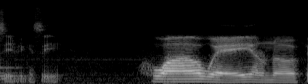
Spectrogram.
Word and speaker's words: Huawei: I would say Huawei because it's, I guess how you pronounce it, not Hawaii or Hu.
